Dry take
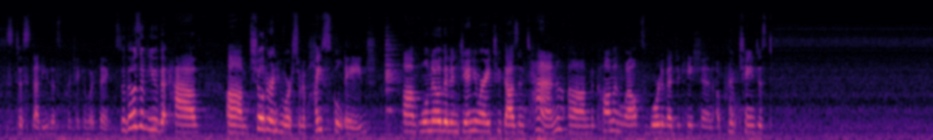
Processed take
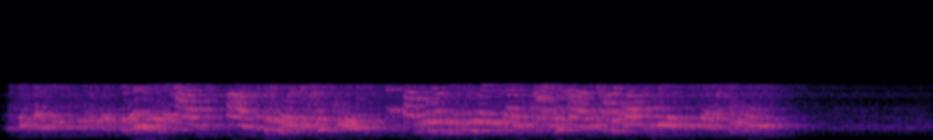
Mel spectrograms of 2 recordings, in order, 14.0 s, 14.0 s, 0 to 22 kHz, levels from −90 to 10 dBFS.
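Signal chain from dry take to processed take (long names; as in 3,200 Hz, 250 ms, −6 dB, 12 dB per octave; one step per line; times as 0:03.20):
loose part that buzzes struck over −47 dBFS, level −29 dBFS
high-pass filter 320 Hz 24 dB per octave
downward expander −50 dBFS
compressor whose output falls as the input rises −31 dBFS, ratio −0.5
brickwall limiter −35 dBFS, peak gain reduction 18 dB
amplitude modulation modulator 40 Hz, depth 50%
linear-phase brick-wall low-pass 1,800 Hz
on a send: echo with a time of its own for lows and highs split 1,100 Hz, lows 96 ms, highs 459 ms, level −12 dB
on the sum: rectangular room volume 1,300 cubic metres, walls mixed, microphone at 3 metres
level +3 dB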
